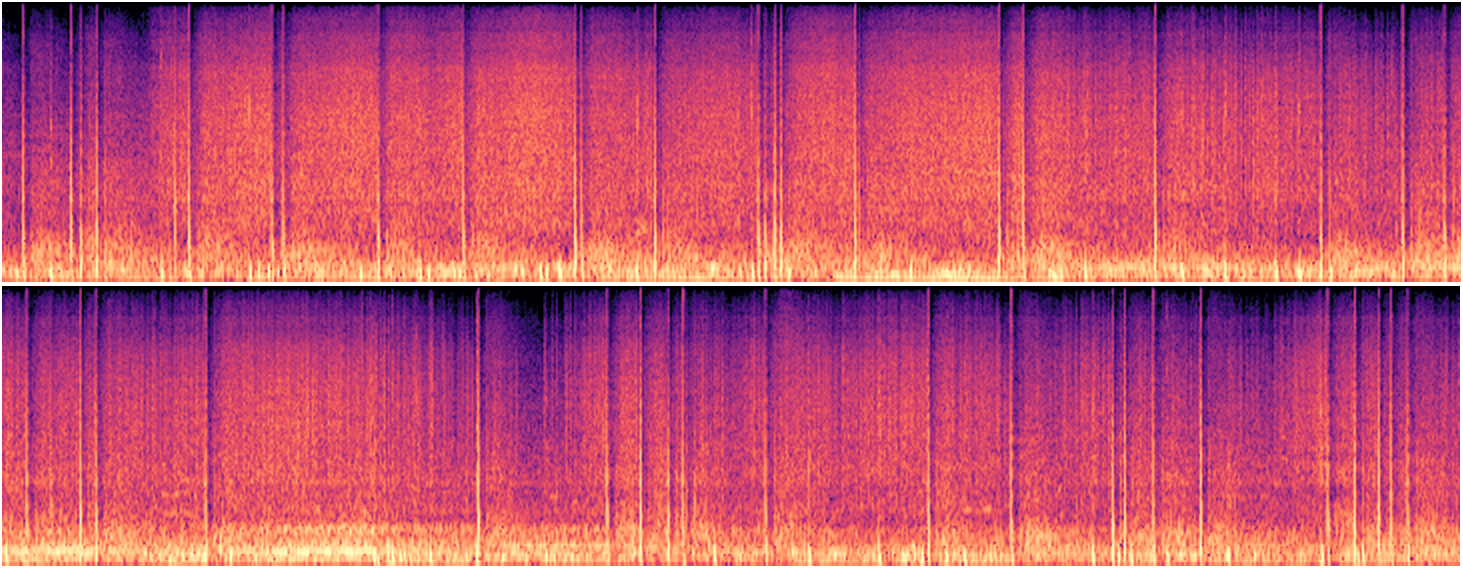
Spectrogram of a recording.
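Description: Aerial firework shells bursting in quick succession, a dense run of sharp bangs and crackling over a continuous low rumble.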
